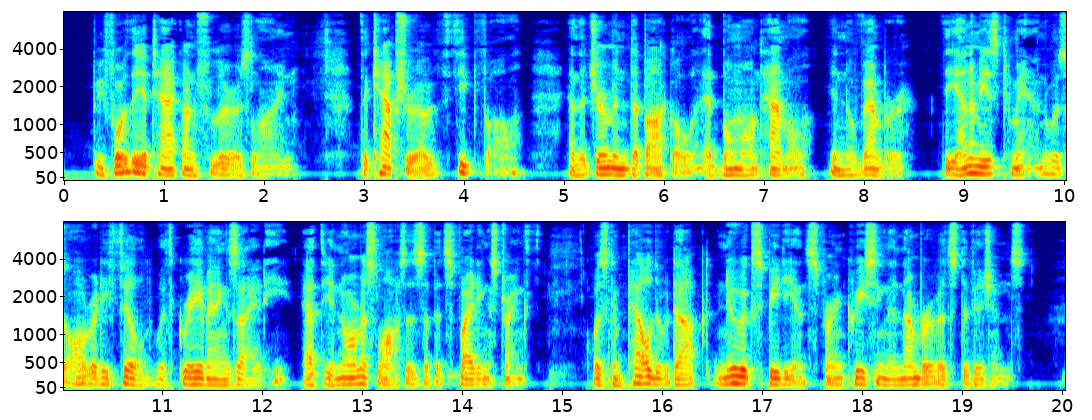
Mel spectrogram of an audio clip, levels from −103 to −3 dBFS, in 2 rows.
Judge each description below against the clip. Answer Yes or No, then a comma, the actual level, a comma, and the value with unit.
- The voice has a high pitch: No, low, 110 Hz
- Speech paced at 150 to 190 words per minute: Yes, average, 155 wpm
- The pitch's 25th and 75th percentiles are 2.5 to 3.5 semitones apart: Yes, average, 2.8 semitones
